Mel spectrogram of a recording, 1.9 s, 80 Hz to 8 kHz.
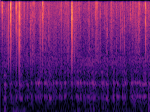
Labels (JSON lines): {"label": "anthrophony, mechanical", "recorder": "SoundTrap 300"}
